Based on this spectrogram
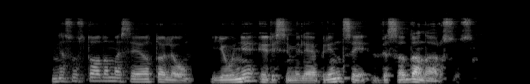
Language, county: Lithuanian, Utena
